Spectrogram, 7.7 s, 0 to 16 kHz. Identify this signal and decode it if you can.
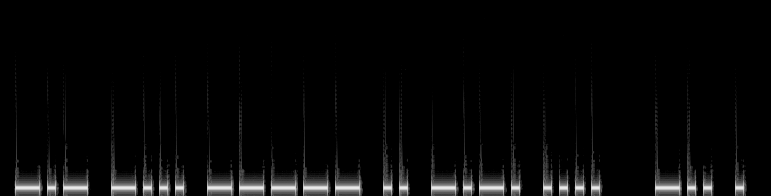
Morse code, heard as a keyed tone, about 15 wpm, 700 Hz. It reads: KB0ICH DE
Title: USA Callsign DE Callsign - 6 Characters - 15wpm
